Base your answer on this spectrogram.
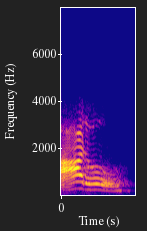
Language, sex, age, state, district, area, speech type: Maithili, female, 60+, Bihar, Sitamarhi, rural, conversation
